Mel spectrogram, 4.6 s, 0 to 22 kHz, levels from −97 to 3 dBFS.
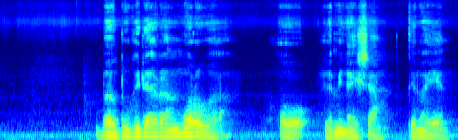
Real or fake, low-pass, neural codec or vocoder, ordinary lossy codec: real; none; none; none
